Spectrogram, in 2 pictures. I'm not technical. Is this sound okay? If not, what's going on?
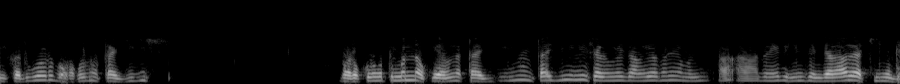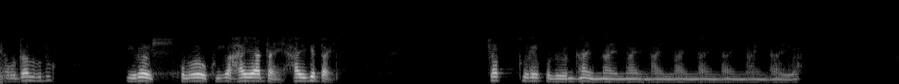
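No. The speech is squeezed through the G.729 codec, a phone-call compression that strips the highs and makes the voice sound rough and slightly robotic. VoIP packet loss concealed by the speech codec also hits at 0.62, 4.91, 8.98, 10.56, 15.41 and 17.30 seconds. At those moments the voice smears into a brief buzzy or noisy fade, longest at 10.56.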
